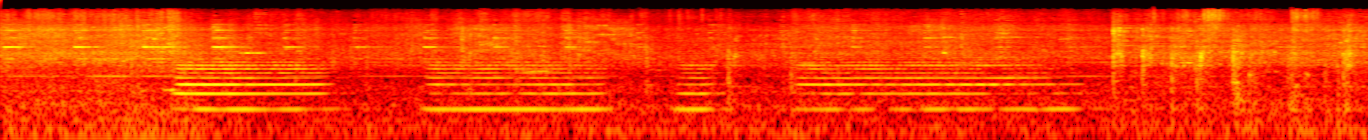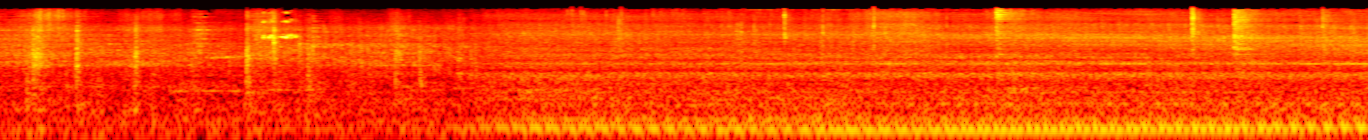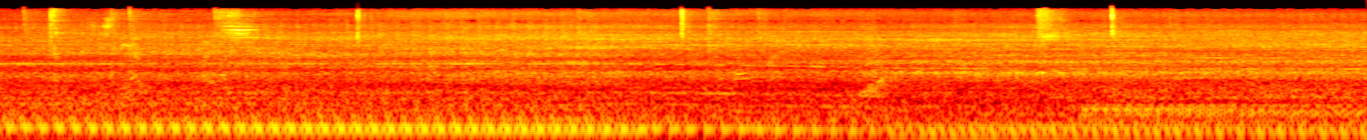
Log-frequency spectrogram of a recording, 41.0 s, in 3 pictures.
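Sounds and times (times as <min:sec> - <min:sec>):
train horn chord: 0:01.7 - 0:03.4, 0:04.2 - 0:10.9
wheel squeal: 0:15.8 - 0:16.8
diesel locomotive engine throbbing: 0:18.3 - 0:41.0.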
